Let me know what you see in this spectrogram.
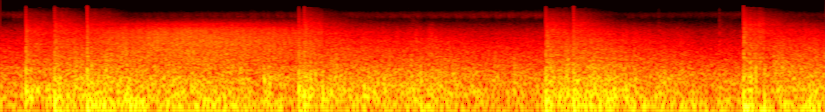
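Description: Aerial firework shells bursting in a continuous barrage: sharp bangs over steady crackling and rumble. Several bangs come in quick succession at the start, then single loud reports every one and a half to two seconds.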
